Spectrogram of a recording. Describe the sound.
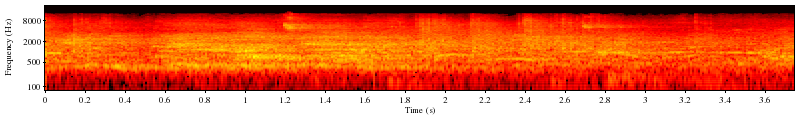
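A basketball is dribbled during a game, giving a few faint thuds under a steady crowd murmur while a commentator talks over the action.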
